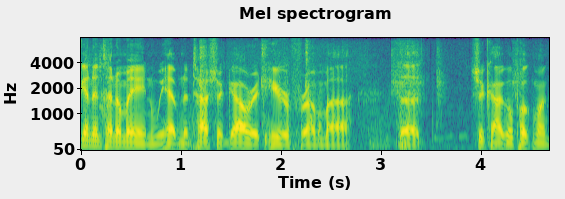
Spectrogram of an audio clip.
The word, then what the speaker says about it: Gawrit: Gawrit. Sorry, Gawrit. Gawrt. So like, yeah, it's just Gawrit? like that.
